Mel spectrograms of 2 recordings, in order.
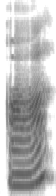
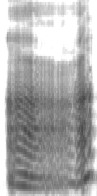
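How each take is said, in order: First: The pitch rises quickly and briefly. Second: The pitch falls and then rises. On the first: "nada dua, itu naik ke atas" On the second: "kalau nada ketiga, kita turun lalu naik"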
